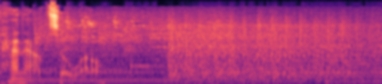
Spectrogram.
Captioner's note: gun shots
